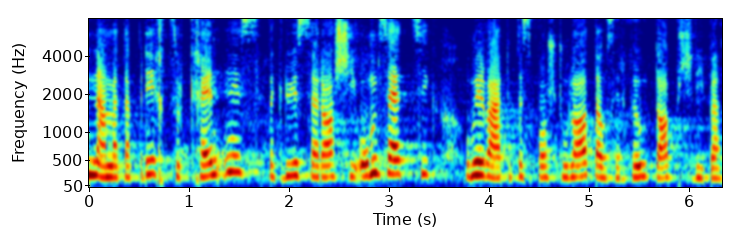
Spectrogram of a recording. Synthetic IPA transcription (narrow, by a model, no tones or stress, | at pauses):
næməd̥æprɪχt̚t͡sʊɾkʰχɛntnɪsd̥əɡ̥ɾyəsəɾɑʃiʔʊmsɛt͡siɡʊmɪːɾvæːɾdəd̥ɑspʰɔʃtulɑːtɑwsɛɾfʏltɑpʃriːb̥ə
